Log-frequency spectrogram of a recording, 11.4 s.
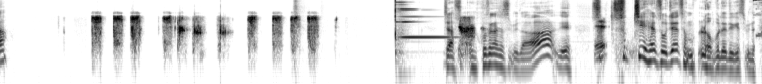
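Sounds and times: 
speech: 0:00.0 - 0:00.2, 0:06.7 - 0:11.4
voice imitating spray bottle low on water: 0:01.4 - 0:05.1
bright ringing ding: 0:05.9 - 0:07.7.

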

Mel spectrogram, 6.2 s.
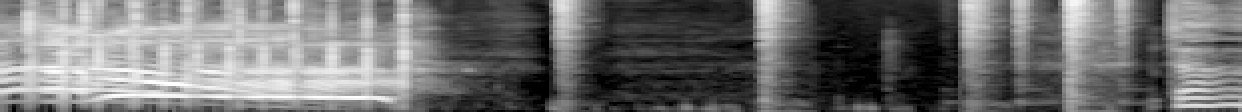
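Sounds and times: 
audience clapping: 0:00.0 - 0:02.2
speech: 0:05.8 - 0:06.1.

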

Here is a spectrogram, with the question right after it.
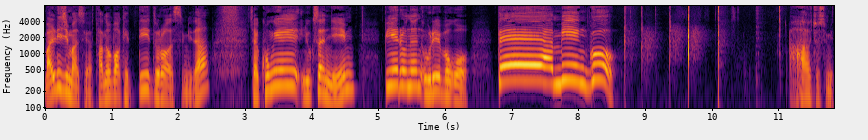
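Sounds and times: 
speech: 0:00.0 - 0:08.6, 0:11.2 - 0:11.8
hand clapping: 0:08.6 - 0:10.4.

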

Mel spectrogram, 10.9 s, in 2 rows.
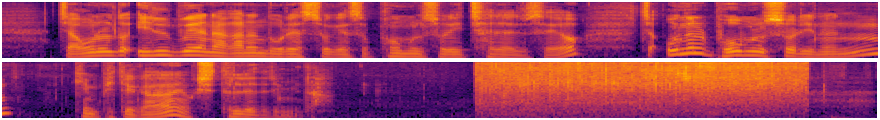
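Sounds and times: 
speech: 0:00.4 - 0:07.6
meat sizzling on a grill: 0:08.4 - 0:10.6.

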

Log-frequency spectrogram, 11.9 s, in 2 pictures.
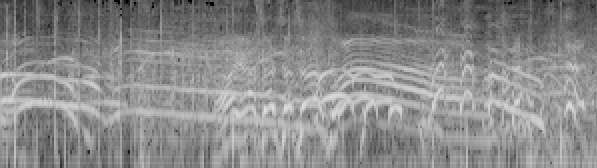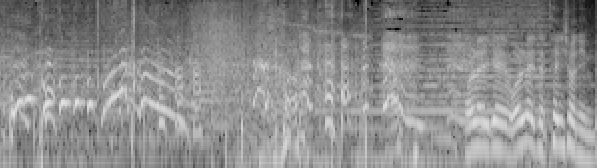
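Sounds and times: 
excited voices cheering: 0:00.0 - 0:09.1
small group clapping: 0:00.0 - 0:09.8
laughter: 0:00.6 - 0:10.7
speech: 0:02.7 - 0:04.2, 0:09.4 - 0:11.9.

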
